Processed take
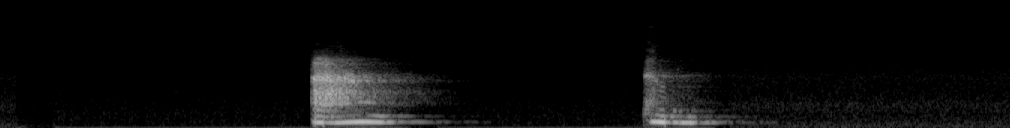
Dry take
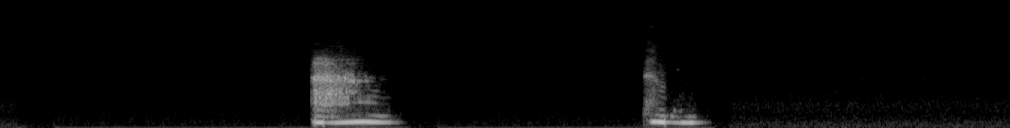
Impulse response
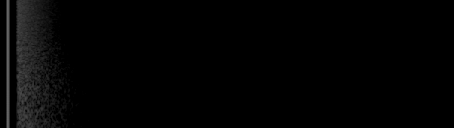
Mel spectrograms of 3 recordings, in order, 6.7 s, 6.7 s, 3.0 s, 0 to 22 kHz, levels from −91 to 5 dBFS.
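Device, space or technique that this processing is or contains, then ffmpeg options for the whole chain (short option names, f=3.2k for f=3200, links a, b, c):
filtered reverb send: -filter_complex "[0:a]asplit=2[a][b];[b]highpass=270,lowpass=3k[c];[1:a]atrim=start_sample=2205[d];[c][d]afir=irnorm=-1:irlink=0,volume=2dB[e];[a][e]amix=inputs=2:normalize=0"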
